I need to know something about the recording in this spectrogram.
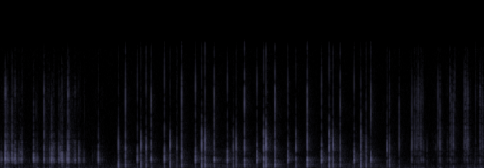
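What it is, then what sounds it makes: Smartphone tapped with fingernails. Long teal nails tap and scratch the back and screen side of a handheld blue smartphone. About forty quick, dry, bright clicks follow one another, with brief crinkly scratching between them and almost no low end.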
